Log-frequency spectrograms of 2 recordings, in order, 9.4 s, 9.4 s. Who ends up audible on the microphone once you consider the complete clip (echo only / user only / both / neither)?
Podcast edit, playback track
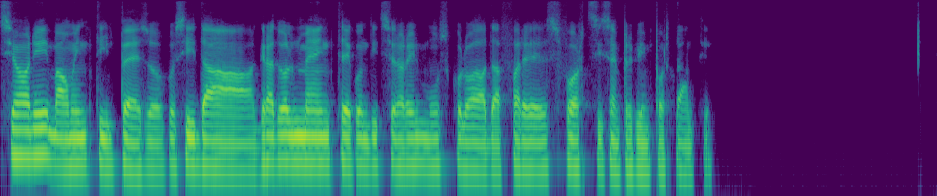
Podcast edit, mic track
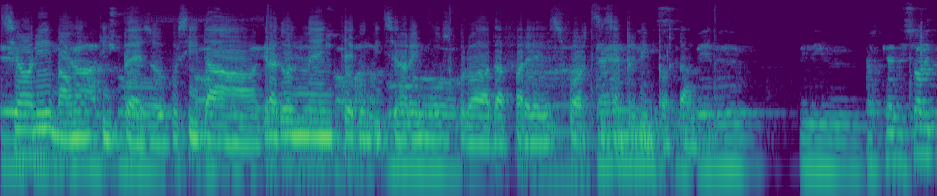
both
